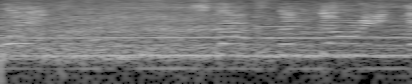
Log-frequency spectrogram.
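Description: Bagpipes wailing as they are bitten and wrestled: a steady drone holds underneath while higher pipe notes slide up and down in pitch.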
